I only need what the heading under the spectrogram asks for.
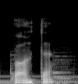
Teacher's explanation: Aqui o R é aspirado ou fraco em que a garganta praticamente não vibra. É um R suave em que o som quase desaparece, feito com a ponta da língua, que surgiu no Brasil em 1808, quando a família real portuguesa chegou ao Rio de Janeiro e a moda da época era imitar o R francês. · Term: variante glotal da vibrante, variante glotal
